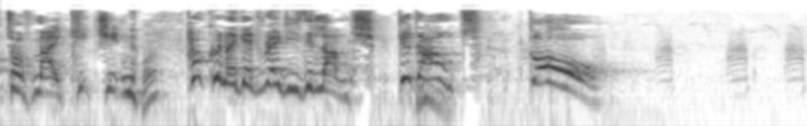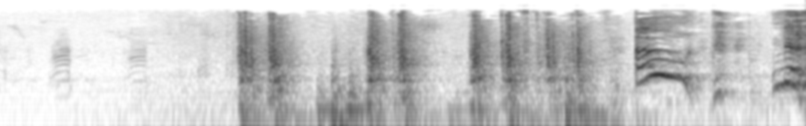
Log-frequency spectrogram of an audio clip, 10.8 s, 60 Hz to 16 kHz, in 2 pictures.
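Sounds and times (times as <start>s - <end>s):
speech: 0.0s - 4.1s
stuck door rattling and thumping as someone tugs at it: 6.9s - 9.6s.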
